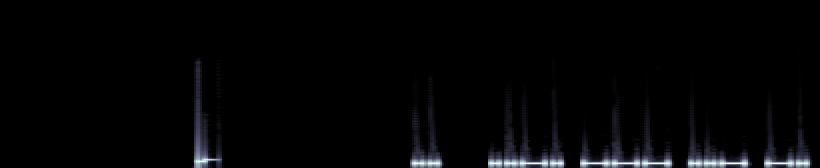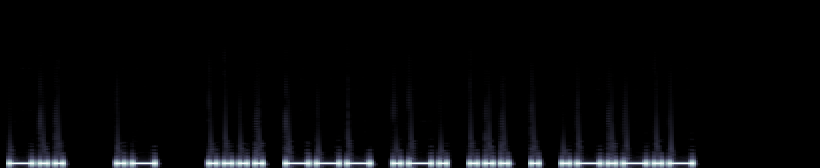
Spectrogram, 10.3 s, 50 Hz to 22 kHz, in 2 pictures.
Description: Morse code, heard as a keyed tone, about 25 wpm, 700 Hz. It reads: I FOUND A HORSE.
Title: Sentences from Top 1000 Words - Review Part 1 - 25wpm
